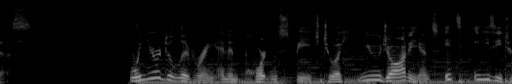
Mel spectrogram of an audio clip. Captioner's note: voiceover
